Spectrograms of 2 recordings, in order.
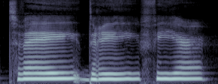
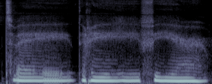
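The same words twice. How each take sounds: First: Inhale count. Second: Exhale count. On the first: Instructor counting the in-breath, lifted. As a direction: count held up and lifted, a little louder. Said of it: "En adem maar weer in". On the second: Instructor counting the out-breath, low and soft. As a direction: lower and softer, letting it sink. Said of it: "En uit". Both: Shown as a demonstration.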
